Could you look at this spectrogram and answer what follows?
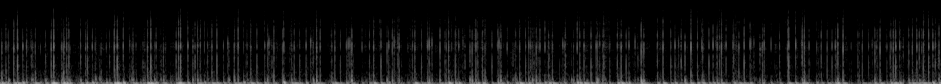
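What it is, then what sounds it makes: Foam microphone windscreen. Fingertips scratch and rub a large, dark, soft and porous foam windscreen covering a microphone, held with both hands. The result is a dense, continuous scratchy rustle with a heavy low rumble and rapid crackling bursts throughout, plus a faint bright hiss on top.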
